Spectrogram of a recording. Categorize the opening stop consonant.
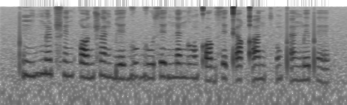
ejective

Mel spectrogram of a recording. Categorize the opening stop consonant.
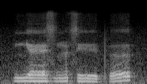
ejective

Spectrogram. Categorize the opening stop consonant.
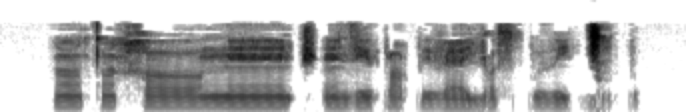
plain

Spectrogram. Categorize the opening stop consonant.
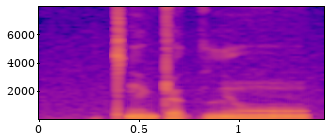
ejective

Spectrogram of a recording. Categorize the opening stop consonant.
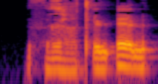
ejective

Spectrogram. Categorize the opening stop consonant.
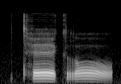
aspirated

